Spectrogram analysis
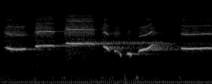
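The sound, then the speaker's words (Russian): A long, drawn-out human whistle holds a clear high tone. It wavers and dips in pitch and breaks into a few sustained stretches with short gaps between them. “И спустил протяженный свист.”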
